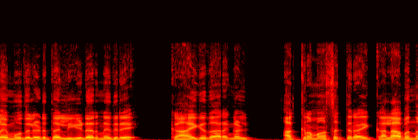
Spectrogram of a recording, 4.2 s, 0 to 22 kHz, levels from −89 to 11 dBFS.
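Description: No technical faults are audible.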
